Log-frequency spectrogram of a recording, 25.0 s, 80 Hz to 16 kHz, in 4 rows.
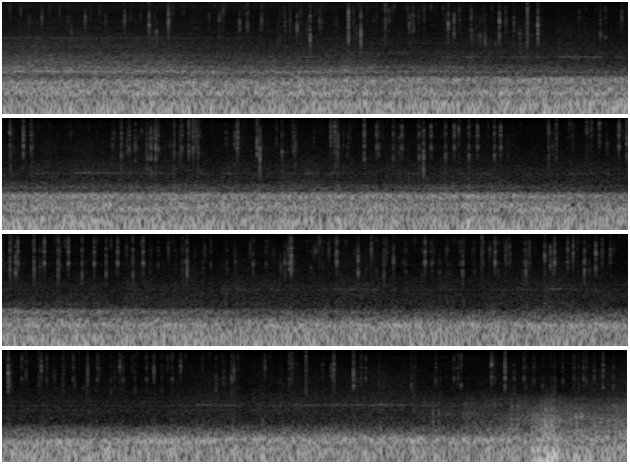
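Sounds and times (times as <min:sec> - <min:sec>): cold wind blowing: 0:00.0 - 0:09.5, 0:21.4 - 0:25.0
frost crackling clicks: 0:00.0 - 0:25.0.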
